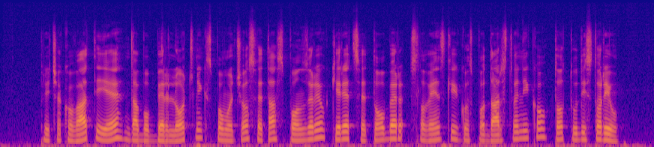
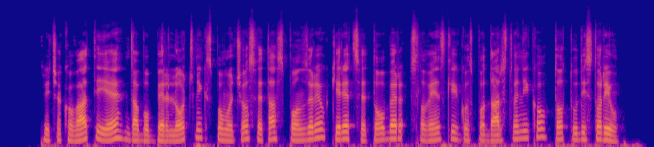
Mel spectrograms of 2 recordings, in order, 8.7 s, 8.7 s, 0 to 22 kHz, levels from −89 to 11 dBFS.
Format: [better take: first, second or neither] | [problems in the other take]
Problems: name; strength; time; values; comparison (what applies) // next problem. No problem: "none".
first | noise reduction (neural mask model Resemble Enhance denoiser)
